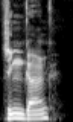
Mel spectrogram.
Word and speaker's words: Qigong: And oh, like so that's how you pronounce it. Qigong.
